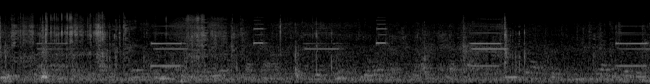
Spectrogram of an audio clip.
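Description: Short electronic beeps, each two high tones together, sounding roughly once a second over store background noise with indistinct voices.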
